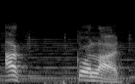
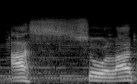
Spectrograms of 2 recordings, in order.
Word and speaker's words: accolade: Mari kita analisis kenapa dibacanya accolade. Kenapa accolade dan bukan assolat atau ascolat atau aksolat.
